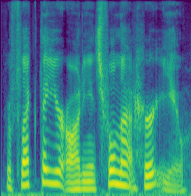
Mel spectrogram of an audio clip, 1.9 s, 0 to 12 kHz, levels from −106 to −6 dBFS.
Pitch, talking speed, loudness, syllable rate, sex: 155 Hz, 250 wpm, -16 LUFS, 6.2 syllables/s, male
